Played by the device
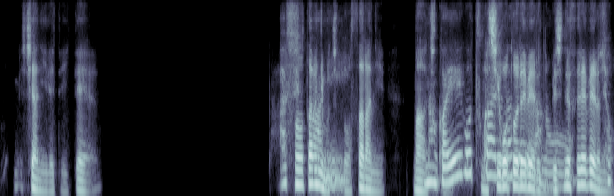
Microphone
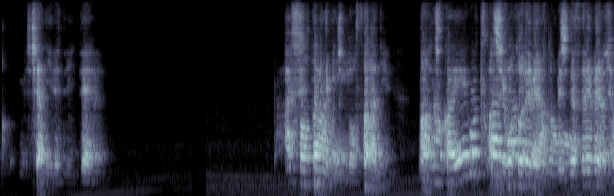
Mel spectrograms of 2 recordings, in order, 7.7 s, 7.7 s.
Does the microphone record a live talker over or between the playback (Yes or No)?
No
